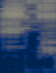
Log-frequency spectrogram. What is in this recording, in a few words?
Zombie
